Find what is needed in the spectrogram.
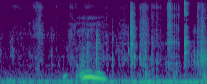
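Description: A person gives a short falling "mm" of enjoyment while tasting candy, then plastic candy packaging crinkles and clicks in quick, irregular crackles as it is handled.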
